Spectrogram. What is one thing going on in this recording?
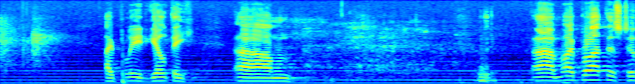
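An elderly man speaks into a microphone through a loudspeaker in a large echoing hall.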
